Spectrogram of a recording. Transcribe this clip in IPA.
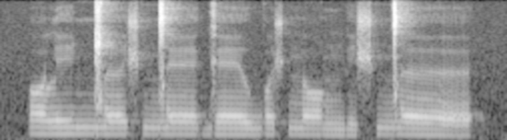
ɔle ŋ͡ǁɜːʃŋ͡ǀɛːɡɛː wɔʃnɔ ŋeʃ ŋ͡ǀɜː

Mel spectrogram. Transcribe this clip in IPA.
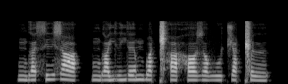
ŋɡasizɑ | ŋɡɑjijɛ mbɑǁʰɑhɒ zɒvu t͡ʃɑǁø

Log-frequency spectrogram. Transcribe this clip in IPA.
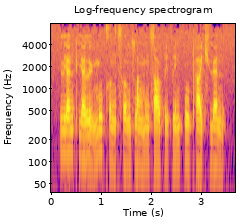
ljɛ˥npʰjɛ˧˥ ly̰˨˩ mu˥ kʰɤ˧˥ŋt͡sʰɤ˧˥ŋswɑ˧ŋmʊ˥˩ŋ sɑ˧˥ʊ̯ pḭ˨˩pi˧˥n pu˥˧ pʰa˥˧ɪ̯t͡ɕʰɥɛ˥˩n

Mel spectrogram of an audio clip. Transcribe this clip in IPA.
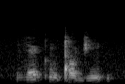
zɛkʼũǃɔ d͡ʒĩp

